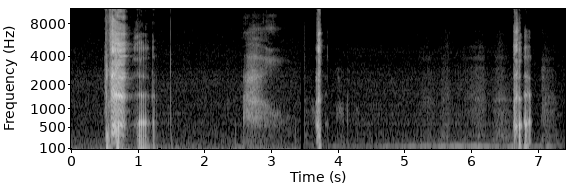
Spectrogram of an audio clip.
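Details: Person with recurring episodes about once a week, saying it hurts and won't stop; about four abrupt throat sounds, some hiccup-like and some burp-like, with quiet gaps; hiccups mixed with burping.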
